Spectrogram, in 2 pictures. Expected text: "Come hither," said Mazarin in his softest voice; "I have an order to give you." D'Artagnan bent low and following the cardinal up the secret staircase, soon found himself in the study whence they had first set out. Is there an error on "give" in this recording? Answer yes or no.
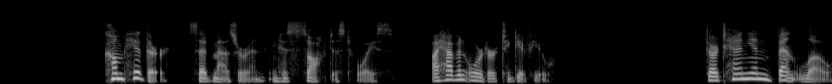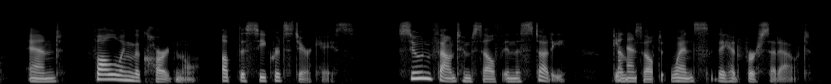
no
